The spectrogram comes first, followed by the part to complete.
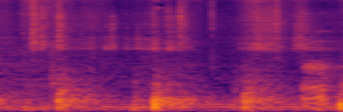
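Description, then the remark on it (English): Feet stomp on a floor four times in a steady rhythm, about half a second apart, each a solid thud with no talking, as a person brings the left foot back and stomps out the legs during a stretching exercise while holding a hoop. “Bring the left foot back and stomp out the legs.”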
